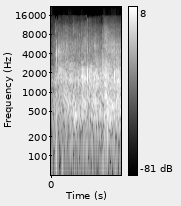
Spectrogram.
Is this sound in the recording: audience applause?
yes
